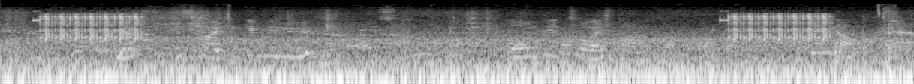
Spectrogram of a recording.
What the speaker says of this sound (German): und löse einfach aus.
